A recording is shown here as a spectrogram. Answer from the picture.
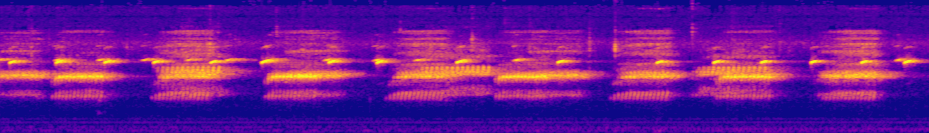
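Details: Male frogs croaking to find partners, a dense run of short harsh pulsed croaks, about one a second, with sharper chirping notes on top and a quiet low hum below.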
